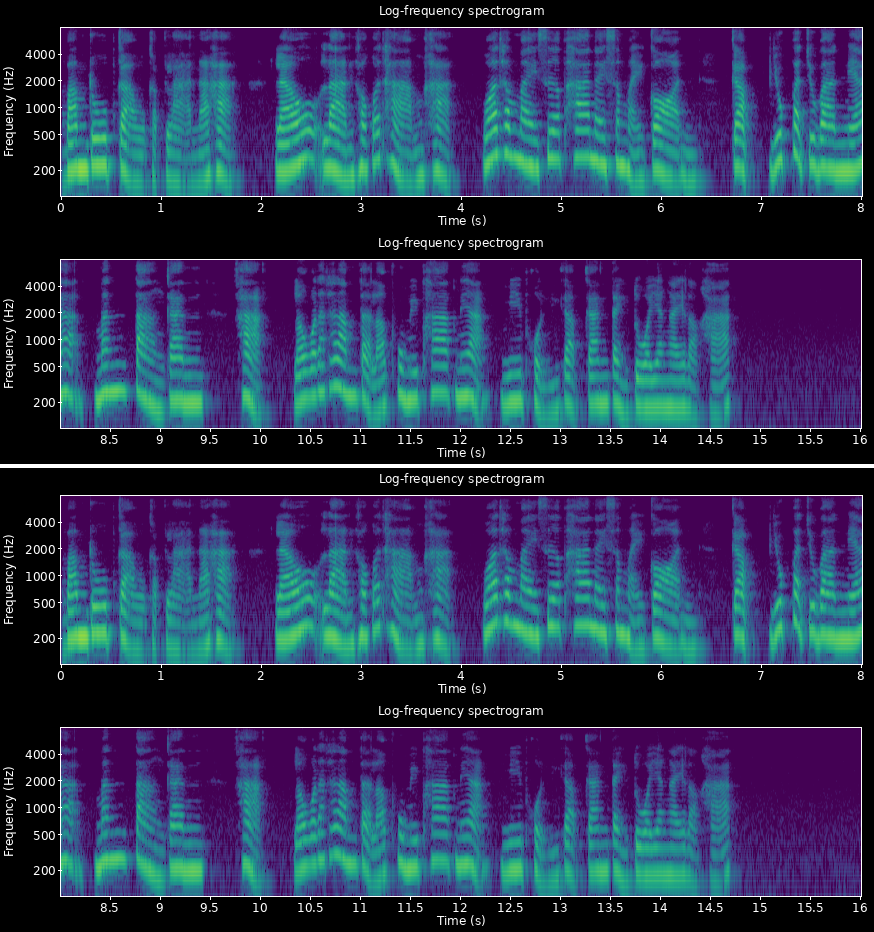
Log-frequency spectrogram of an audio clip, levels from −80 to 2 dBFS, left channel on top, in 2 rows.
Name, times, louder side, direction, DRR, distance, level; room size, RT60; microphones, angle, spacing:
voice 1, 0.0-1.7 2.1-3.9 4.2-6.4 6.7-9.4 9.8-10.0 10.3-14.7, left 2 dB, 20° left, 0.4 m, -26 dB
13.0 x 6.4 x 2.9 m
head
